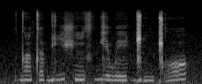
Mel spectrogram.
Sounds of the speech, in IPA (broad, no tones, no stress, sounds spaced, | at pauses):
dˤ ĩ t ʌ ɡ i ʃ ĩ s ɡʲ ɛ w e ɡ͡ǁ ĩ ɡ͡ǁ ɔ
